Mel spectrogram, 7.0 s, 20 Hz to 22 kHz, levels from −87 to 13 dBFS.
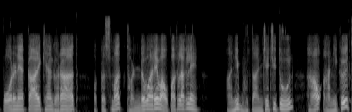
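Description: Throughout, the speech stops at 14.1 kHz, its treble flickering over gritty aliasing rather than MP3-style swirl, likely heavy Bluetooth SBC compression fitting a bitrate near 64 kbps.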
